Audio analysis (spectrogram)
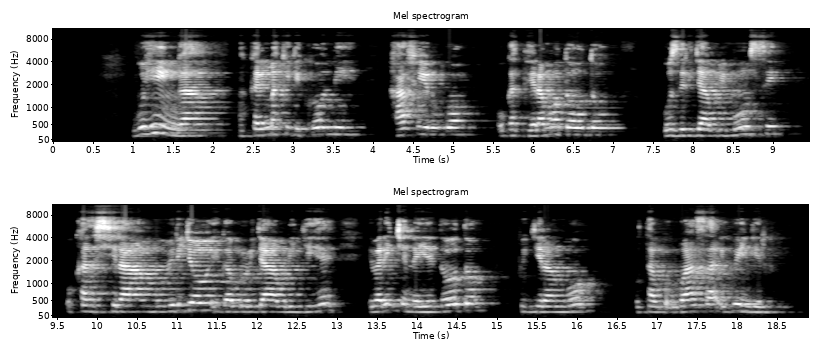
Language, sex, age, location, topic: Kinyarwanda, female, 36-49, Kigali, agriculture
